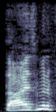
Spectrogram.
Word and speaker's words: Theismann: Theismann for Heisman. Fun fact, his last name's Theismann. He changed the way they say his name just to rhyme for Heisman.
